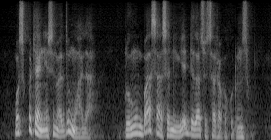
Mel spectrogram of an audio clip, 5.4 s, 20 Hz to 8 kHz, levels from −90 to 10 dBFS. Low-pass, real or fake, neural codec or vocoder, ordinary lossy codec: none; fake; codec, 16 kHz, 0.7 kbps, FocalCodec; none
